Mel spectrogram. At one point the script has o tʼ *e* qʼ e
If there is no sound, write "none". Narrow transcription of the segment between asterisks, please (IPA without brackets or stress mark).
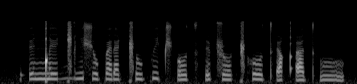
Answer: e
